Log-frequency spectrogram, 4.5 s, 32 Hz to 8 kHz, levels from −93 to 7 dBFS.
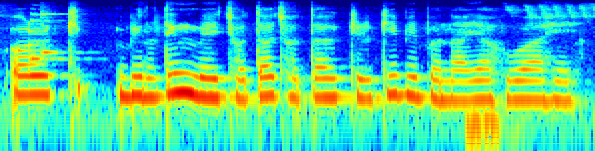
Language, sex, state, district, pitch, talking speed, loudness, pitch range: Hindi, female, Arunachal Pradesh, Lower Dibang Valley, 230 Hz, 135 wpm, -14 LUFS, 210-245 Hz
